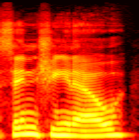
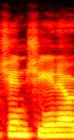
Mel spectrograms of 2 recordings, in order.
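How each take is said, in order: First: The name begins with a different sound, unlike chinchilla. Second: The name begins with a 'chin' sound, like chinchilla. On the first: The speaker calls it wrong. "It's not Cinccino" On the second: The speaker calls it right. "I'll try to pronounce it Cinccino because it's a chinchilla"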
